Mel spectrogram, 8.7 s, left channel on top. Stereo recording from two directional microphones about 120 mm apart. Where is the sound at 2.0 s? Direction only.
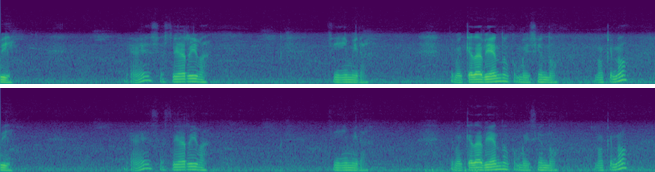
50° right (ahead or behind).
